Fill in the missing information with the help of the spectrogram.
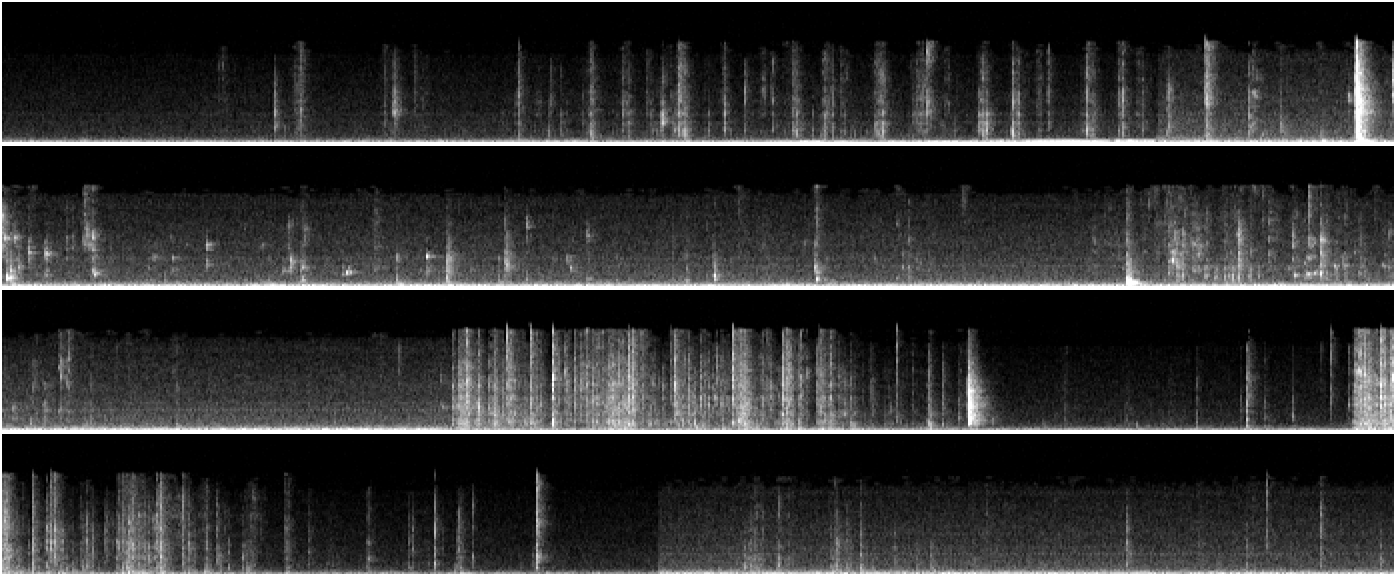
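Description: Quiet cooking sounds: sharp clicks and taps, packaging rustling, and water poured from a plastic bottle into a foil pan, over a low rumble.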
